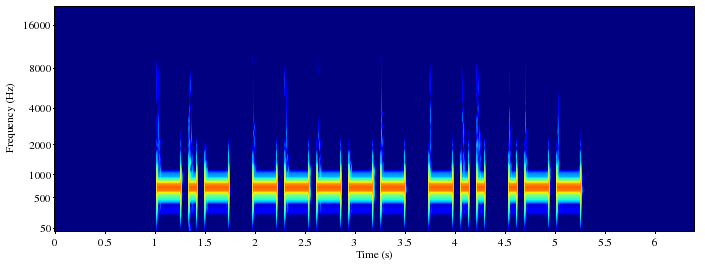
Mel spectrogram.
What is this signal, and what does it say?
Morse code, heard as a keyed tone, about 17 wpm, 700 Hz. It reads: K0DW
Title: Speed Racing - USA 1x2 Call Signs 15wpm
